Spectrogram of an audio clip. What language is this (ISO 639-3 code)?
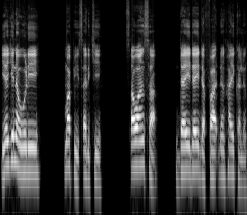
hau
